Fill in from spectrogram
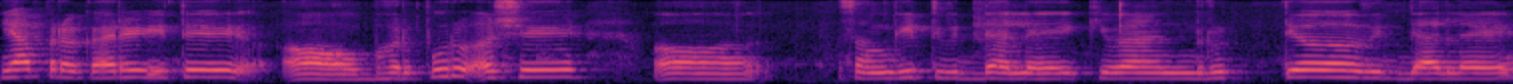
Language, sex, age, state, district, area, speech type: Marathi, female, 18-30, Maharashtra, Yavatmal, urban, spontaneous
